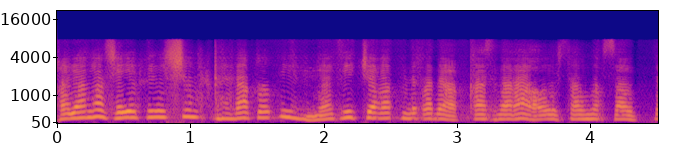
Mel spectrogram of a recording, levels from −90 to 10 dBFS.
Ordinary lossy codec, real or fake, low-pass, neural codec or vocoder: none; fake; none; codec, 16 kHz, 0.5 kbps, FreqCodec, smaller model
